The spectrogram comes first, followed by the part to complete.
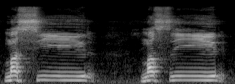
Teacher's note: یہ صاد کے اوپر آپ گول دائرہ دیکھ رہے ہیں، یہاں پر اکثر حضرات سین پڑھتے ہیں، سیٹی کی آواز نکالتے ہیں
